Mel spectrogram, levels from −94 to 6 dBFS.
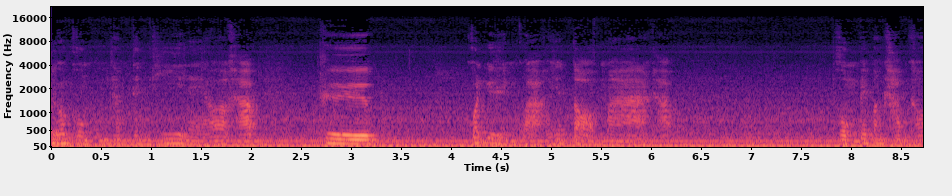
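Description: A speech recording carries mains hum from start to finish. It is a steady low tone at 60 Hz with a few low harmonics, nearly as loud as the speech itself. A ground loop or a nearby transformer is coupling the power line into the signal.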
